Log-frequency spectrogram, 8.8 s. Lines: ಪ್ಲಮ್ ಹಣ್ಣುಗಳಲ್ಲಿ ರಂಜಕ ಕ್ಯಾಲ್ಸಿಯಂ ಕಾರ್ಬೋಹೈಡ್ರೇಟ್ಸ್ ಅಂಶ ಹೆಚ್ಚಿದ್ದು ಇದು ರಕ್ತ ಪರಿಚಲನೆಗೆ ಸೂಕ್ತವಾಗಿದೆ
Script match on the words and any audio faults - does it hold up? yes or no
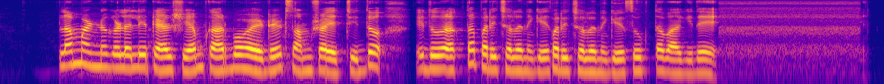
no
